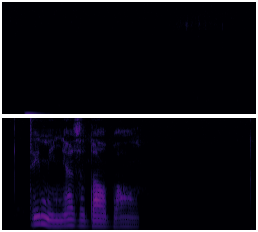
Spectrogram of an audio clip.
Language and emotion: Russian, sad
